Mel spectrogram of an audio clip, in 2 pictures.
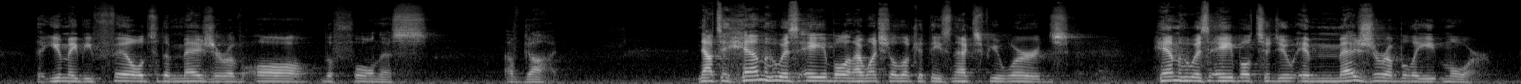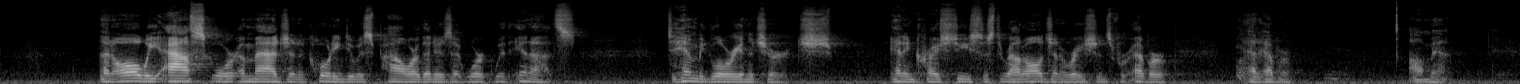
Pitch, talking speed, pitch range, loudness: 125 Hz, 145 wpm, 105-140 Hz, -26 LUFS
